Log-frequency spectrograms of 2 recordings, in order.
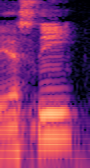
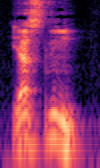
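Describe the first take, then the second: First: JASNÝ asked with a rising end; checking question. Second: Loud JASNÝ with a falling end; chorused answer. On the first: Leader checks that his friends agree, asking JASNÝ with a rise. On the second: Boys answer their leader together, a loud agreement. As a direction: call JASNÝ back firmly and loudly. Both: A narrator's reading. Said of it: "odpověděli sborem kluci".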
